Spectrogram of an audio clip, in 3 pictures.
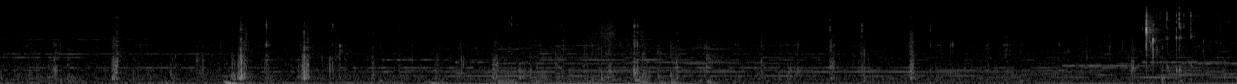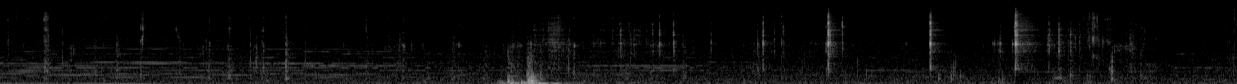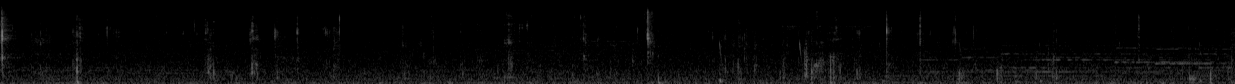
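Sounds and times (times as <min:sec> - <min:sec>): short low thump: 0:17.4 - 0:17.9
chewing fried chicken: 0:21.7 - 0:37.0.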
